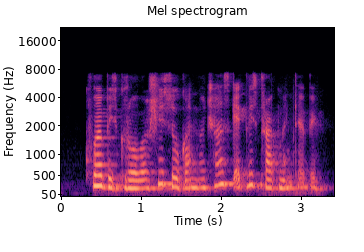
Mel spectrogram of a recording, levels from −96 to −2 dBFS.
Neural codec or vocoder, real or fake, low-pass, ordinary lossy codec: codec, 16 kHz, 6 kbps, DAC; fake; 7.2 kHz; Opus, 64 kbps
